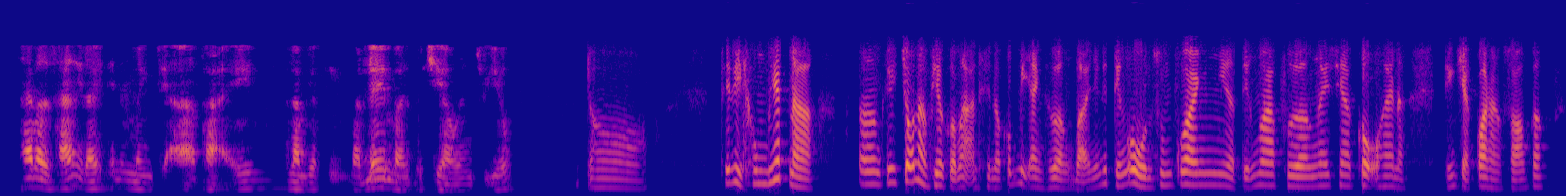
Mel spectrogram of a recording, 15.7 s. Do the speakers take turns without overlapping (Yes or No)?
Yes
